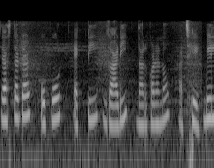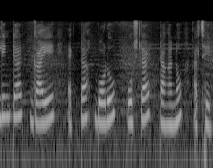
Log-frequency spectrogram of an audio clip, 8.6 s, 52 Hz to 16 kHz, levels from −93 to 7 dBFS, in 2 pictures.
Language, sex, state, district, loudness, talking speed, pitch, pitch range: Bengali, female, West Bengal, Paschim Medinipur, -34 LUFS, 105 wpm, 265 Hz, 240-285 Hz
